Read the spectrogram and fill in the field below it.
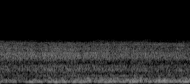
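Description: A steady, unbroken hiss of air escaping from a tire valve screwed open on a police squad car, constant in loudness, with no talking over it.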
